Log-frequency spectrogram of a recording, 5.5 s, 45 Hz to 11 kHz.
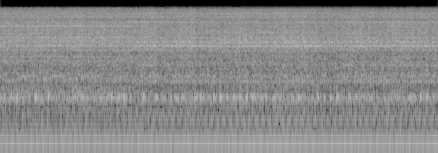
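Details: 2005 Subaru Legacy GT first start after a DIY engine rebuild: steady, even idle with a smooth low rumble and no knocks, misses or ticking; no leaks seen, some exhaust smoke from burning debris expected. Normal idle.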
